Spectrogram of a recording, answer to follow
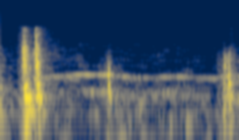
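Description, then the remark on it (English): A door handle rattles in a quick double clack as the door is tried, then the door swings open with a long, steady creak, ending in another knock or thud. Fairly quiet, with no voices. “Try the door, Lamont.”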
